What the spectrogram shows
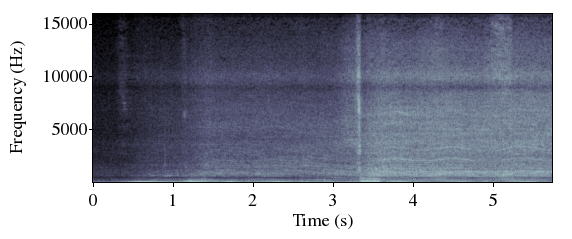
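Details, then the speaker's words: Six-cylinder Mercedes that had been running on five cylinders, smoking a little with the check engine light on, after replacing a faulty ignition coil: picks up cleanly through a few blips and settles into a steady, even run with no miss; normal revving. "Running much better."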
